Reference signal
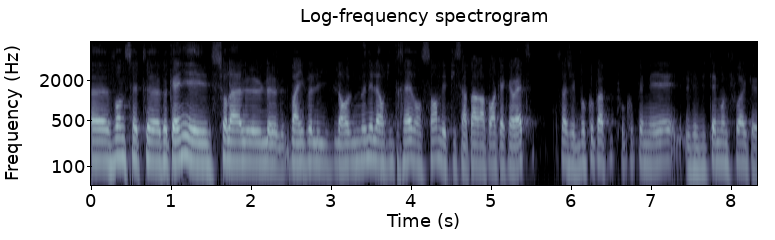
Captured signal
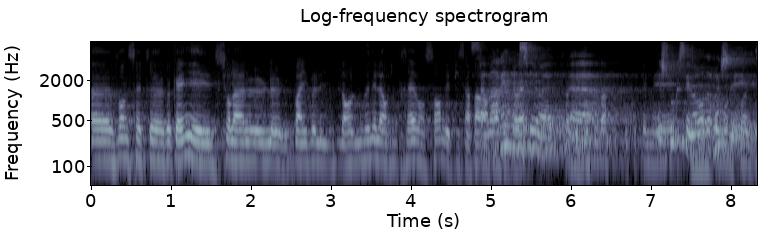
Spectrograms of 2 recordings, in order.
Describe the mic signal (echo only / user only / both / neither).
both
